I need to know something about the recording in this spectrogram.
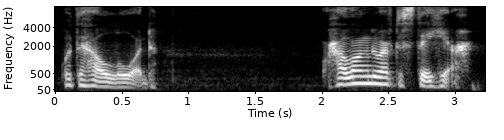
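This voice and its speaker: In a low-pitched, sing-song voice at a normal speed, a woman in her late fifties rambles casually as a vlogger. She sighs often and keeps asking "okay?" and "all right?", with no echo in the audio.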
